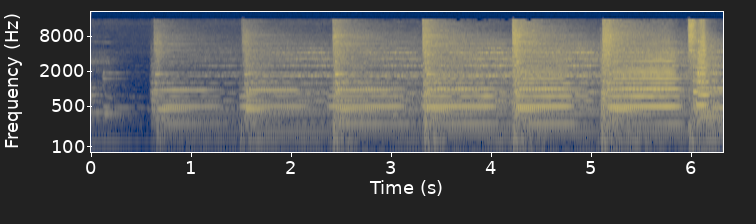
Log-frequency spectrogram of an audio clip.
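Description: Jazz chamber ensemble with bass trombone, alto sax, piano and drums hitting six loud held chords in a row, about one a second, each louder than the last.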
